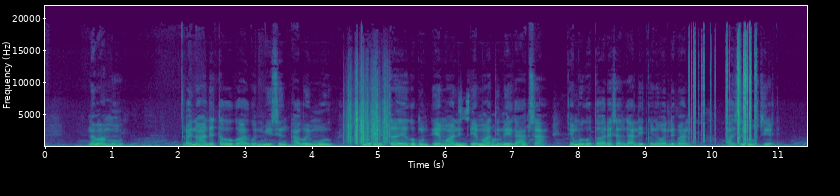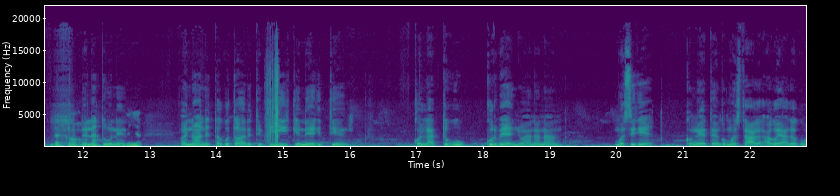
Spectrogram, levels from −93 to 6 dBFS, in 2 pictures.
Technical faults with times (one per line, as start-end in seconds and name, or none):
4.48-5.17 cable scratch noise
6.13-6.55 speech suppressed in double talk
6.85-7.34 speech suppressed in double talk
9.65-10.69 cable scratch noise
12.56-12.92 speech suppressed in double talk
14.73-14.94 cable scratch noise
16.13-16.18 echo leak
